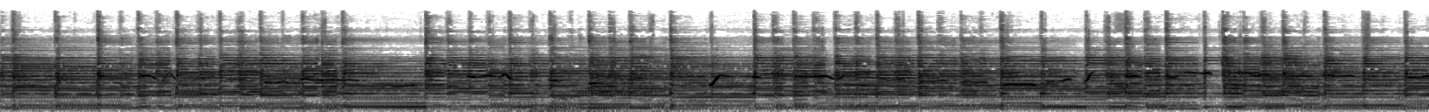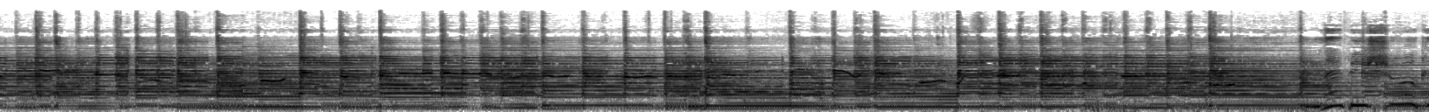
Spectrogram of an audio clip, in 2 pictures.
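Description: Electric guitar played without singing: an instrumental stretch of a song, with changing chords and short bent notes at a steady level.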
